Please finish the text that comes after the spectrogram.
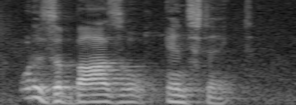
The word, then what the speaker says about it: basal: He says it like a buzzle instinct that rhymes with puzzle. She's like, "Yeah, I don't know what that is." [clears throat and cough] What is a Basel instinct?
